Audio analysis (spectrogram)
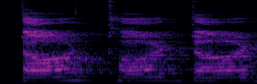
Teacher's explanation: ट वर्ग के जो व्यंजन है आपके, इसको बोला गया है मूर्धन्य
